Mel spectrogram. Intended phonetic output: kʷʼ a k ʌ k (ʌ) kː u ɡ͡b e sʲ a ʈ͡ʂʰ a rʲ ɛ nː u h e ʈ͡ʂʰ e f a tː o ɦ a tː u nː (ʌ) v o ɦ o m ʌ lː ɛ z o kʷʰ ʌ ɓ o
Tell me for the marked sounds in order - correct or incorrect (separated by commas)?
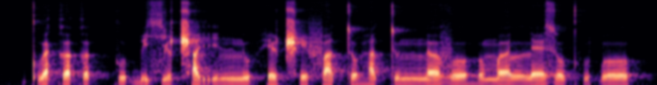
correct, correct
